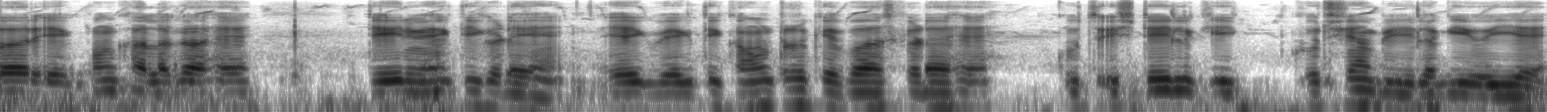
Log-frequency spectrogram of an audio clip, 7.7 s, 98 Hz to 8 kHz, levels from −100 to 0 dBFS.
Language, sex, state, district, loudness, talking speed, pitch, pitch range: Hindi, male, Rajasthan, Bikaner, -19 LUFS, 185 wpm, 110 Hz, 105-115 Hz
